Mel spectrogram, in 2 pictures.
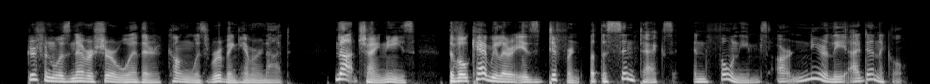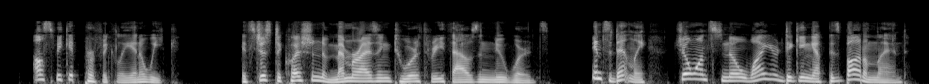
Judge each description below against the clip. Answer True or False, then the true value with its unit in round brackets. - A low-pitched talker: True (130 Hz)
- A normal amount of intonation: False (7.9 semitones)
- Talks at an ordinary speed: True (180 wpm)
